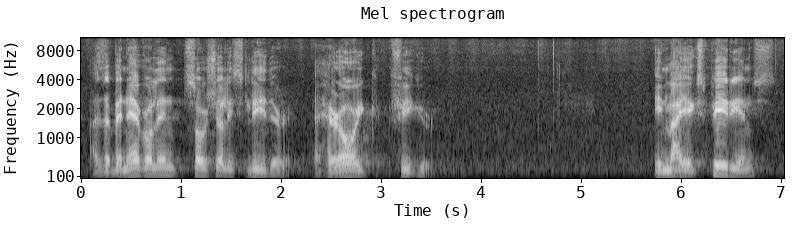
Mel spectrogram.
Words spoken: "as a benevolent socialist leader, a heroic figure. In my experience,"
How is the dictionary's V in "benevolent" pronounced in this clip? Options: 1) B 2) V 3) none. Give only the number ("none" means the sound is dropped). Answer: 2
